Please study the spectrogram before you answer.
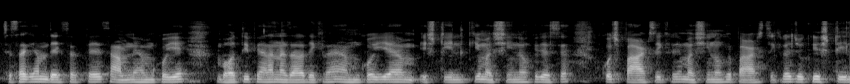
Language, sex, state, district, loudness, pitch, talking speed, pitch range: Hindi, female, Uttarakhand, Uttarkashi, -21 LUFS, 115 Hz, 275 wpm, 110-120 Hz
